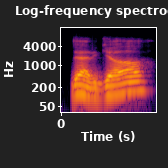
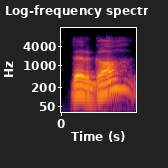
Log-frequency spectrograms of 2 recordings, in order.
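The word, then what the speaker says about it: dergâh: hikayedeki k ne yapıyoruz Bunlardan sonra gelen a ve ü ünlülerini üzerine şapkasını koyacağız Dergah hikaye ona göre de okuyacağız arkadaşlar telaffuz da ona göre olacaktır Dergah ya da hikaye demeyeceğiz a'ların ya da uar uzun olduğunu göstermek istiyorsak ne yapacağız şapkasını koyup ona göre okuyacağız Dergah hikaye ya da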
